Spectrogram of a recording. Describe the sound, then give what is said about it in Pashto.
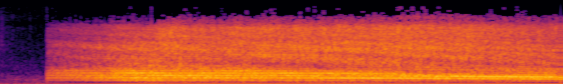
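An unmanned drone aircraft flies over Ghazni province. Its engine drone sets in abruptly and swells within about a second, then holds a loud, steady, buzzing hum with no voices. “دا د هغه بی پیلوټ الوتکې غږ دی چې پر افغانستان د طالبانو له حاکمیت څخه وروسته هم د غزنی ولایت تر څنګ د پکتیا، پکتیکا او ځینو نورو ولایتونو په هوا کې ګرځي.”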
